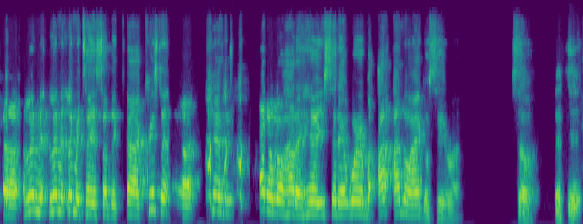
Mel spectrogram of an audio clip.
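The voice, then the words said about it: Impression of Charles. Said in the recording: “your Charles impersonation ... how would Chuck say asterisk? ... you close your eyes, you listen to that, you think we're talking to Charles.”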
